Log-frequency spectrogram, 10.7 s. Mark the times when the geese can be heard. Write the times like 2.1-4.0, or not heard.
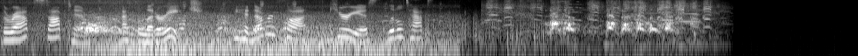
0.9-9.1.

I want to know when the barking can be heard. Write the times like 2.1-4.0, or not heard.
0.8-3.8, 6.8-8.5.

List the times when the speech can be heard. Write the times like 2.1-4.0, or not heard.
0.0-5.4.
